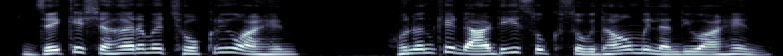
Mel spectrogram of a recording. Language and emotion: Sindhi, neutral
